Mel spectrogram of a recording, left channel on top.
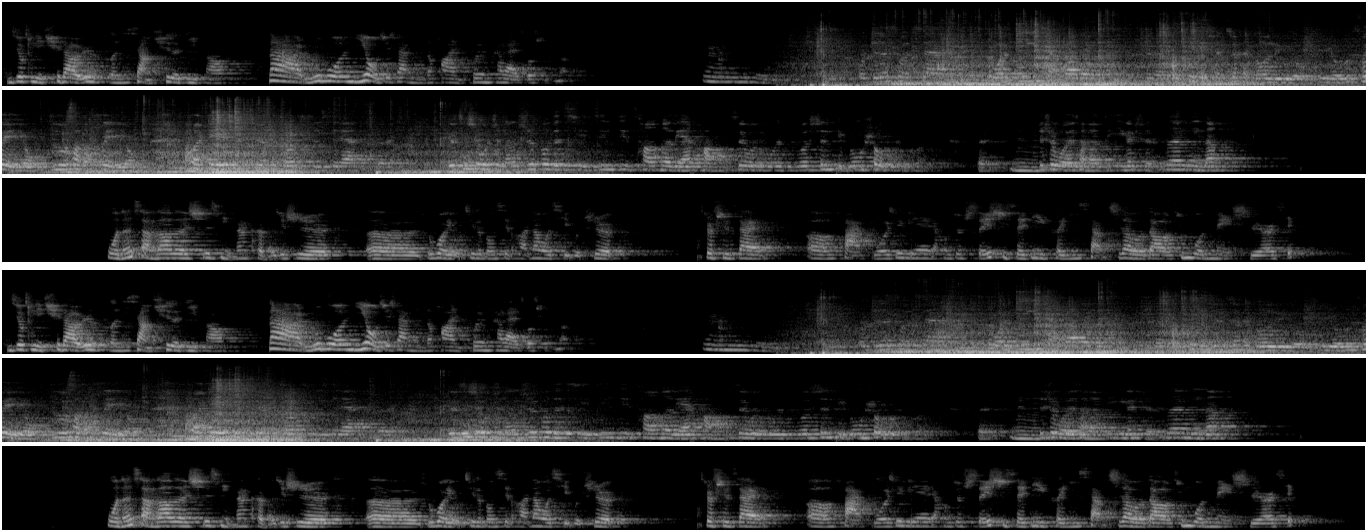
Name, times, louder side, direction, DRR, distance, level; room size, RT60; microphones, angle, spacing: voice 1, 0.0-2.3 2.7-5.7 15.0-15.1 15.8-16.1 18.5-18.7 23.7-24.1 28.3-30.6 30.9-33.4 34.3-35.0 35.3-40.2, right 2 dB, 25° right, 9 dB, 1.4 m, -32 dB
voice 2, 7.0-7.8 8.6-9.6 9.9-17.6 18.1-22.9 23.4-23.5 24.0-25.8, equal, 45° left, 5 dB, 3.9 m, -31 dB
sound 1, 7.7-19.6, equal, 25° left, 3.3 m, -29 dB
21.5 x 16.5 x 7.5 m, 1.1 s
head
